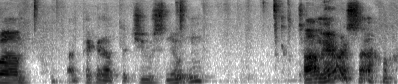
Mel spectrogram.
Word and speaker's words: Juice Newton: name it's like the how do you say it julus Newton something oh Juice Newton Juice Newton is juice oh okay it's juice yeah juice a juice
